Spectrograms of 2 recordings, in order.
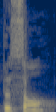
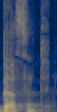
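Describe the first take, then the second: First: The name is pronounced the French way. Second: The name is pronounced the English way. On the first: "with a French Besant" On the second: "That's what those folks in South Carolina do"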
